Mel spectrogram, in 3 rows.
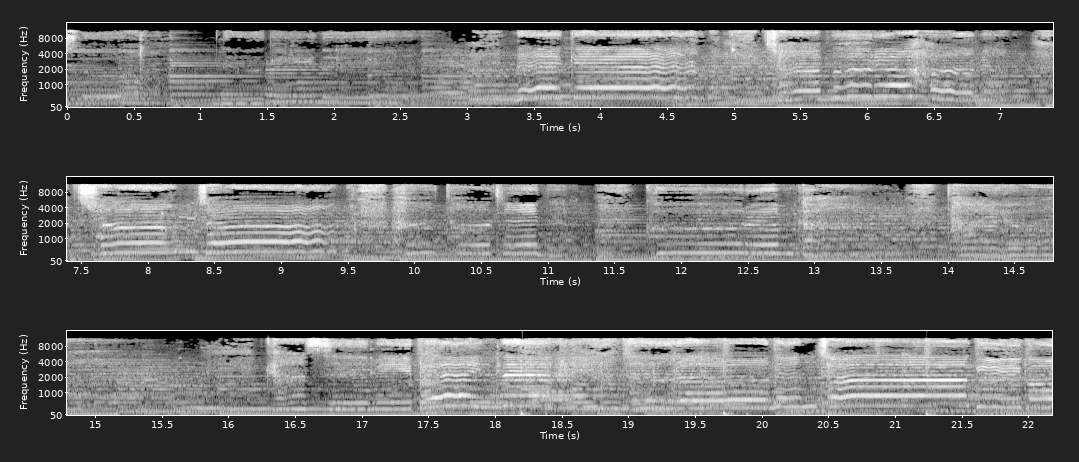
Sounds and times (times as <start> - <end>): Music: 0.0 - 22.1.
